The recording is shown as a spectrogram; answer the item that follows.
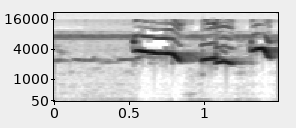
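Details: Oriental magpie-robin from the forest giving a short, loud whistled phrase: a long clear note sliding downward, followed by two brief rich warbled notes, over a steady faint high tone.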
